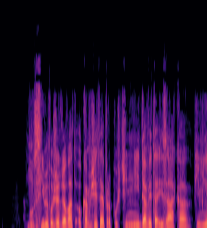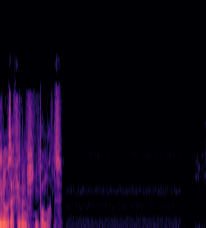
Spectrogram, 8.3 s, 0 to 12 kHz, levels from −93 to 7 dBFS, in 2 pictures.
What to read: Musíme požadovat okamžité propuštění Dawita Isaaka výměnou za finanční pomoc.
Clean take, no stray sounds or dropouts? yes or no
yes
